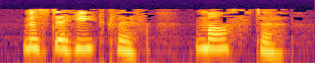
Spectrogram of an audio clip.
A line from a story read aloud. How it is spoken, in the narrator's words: I cried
